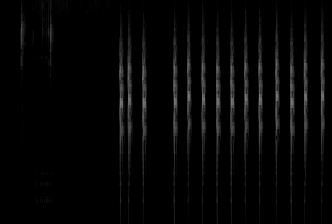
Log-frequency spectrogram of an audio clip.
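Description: Game text blips chirp rapidly.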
